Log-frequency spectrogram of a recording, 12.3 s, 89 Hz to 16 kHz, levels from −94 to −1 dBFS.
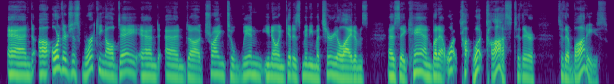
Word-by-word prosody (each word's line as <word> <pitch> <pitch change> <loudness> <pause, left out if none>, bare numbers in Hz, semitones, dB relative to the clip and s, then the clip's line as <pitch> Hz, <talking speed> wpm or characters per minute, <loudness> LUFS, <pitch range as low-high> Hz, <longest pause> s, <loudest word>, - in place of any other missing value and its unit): and, 155 -3 +4
uh, 170 0 +5
or 245 +4 +6
they're, 215 -2 +1
just, 180 -3 -7
working 210 +3 -2
all 155 -2 +2
day 175 +4 -1
and 150 -2 -1
and, 140 -3 -3
uh, 130 -3 +1
trying 165 -4 -2
to 150 -2 -6
win, 150 +3 -4
you 150 - -3
know, 140 -1 +2
and 130 -1 -3
get 155 -1 -1
as 135 0 -6
many 150 -1 -2
material 140 +2 -1
items 125 -2 +2 0.4
as 150 -4 +1
they 130 -5 0
can, 175 -1 +1
but, 145 +1 +3
at - - 0
what - - +1
c - - 0
what - - +1
cost - - +2
to 145 - -7
their 130 -4 -3 0.5
to - - -8
their - - +1
bodies? 95 0 0
150 Hz, 175 wpm, -23 LUFS, 135-165 Hz, 0.5 s, or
